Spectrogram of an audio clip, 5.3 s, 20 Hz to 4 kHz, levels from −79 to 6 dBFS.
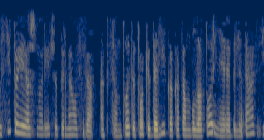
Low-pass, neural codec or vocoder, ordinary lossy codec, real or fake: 3.6 kHz; none; MP3, 16 kbps; real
